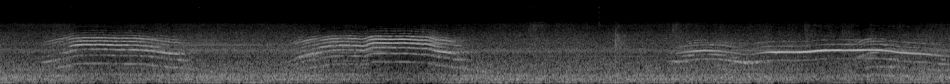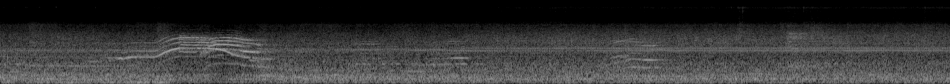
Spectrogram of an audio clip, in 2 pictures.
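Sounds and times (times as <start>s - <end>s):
cats yowling: 0.4s - 2.0s, 2.9s - 4.9s, 6.7s - 12.4s, 13.0s - 14.4s.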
